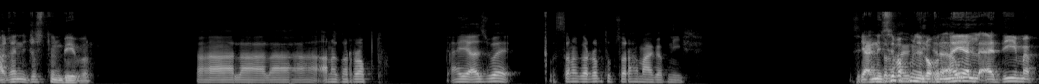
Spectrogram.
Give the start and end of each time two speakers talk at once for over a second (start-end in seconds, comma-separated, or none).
8.6-9.9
